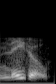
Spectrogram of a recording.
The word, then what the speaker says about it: NATO: It rhymes with potato, and that's about all I know about it. Let's go down memory lane a little bit here. NATO was responsible for the dismemberment of Yugoslavia.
